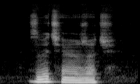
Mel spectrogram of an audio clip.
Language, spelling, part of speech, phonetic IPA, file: Polish, zwyciężać, verb, [zvɨˈt͡ɕɛ̃w̃ʒat͡ɕ], LL-Q809 (pol)-zwyciężać.wav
